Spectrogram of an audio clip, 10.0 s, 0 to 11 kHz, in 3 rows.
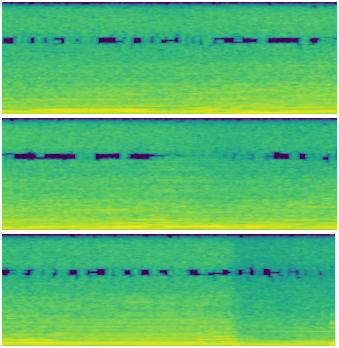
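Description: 1983 Honda CB1100F's JES-built inline-four on CR carburetors making a pull on a chassis dyno: the engine note climbs slowly and steadily in pitch for about nine seconds under load, then falls away near the end.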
